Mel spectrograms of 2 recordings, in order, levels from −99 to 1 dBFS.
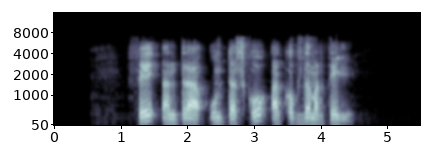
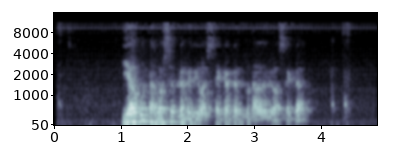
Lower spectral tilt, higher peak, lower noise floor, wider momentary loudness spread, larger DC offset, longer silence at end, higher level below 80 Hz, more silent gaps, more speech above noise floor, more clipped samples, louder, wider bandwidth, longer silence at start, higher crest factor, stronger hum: second, -4.5 dB/octave vs -8.5 dB/octave; about the same, -4 dBFS vs -2 dBFS; first, under -90 dBFS vs -63 dBFS; second, 9 LU vs 13 LU; neither; first, 1.05 s vs 0.45 s; second, -66 dBFS vs -60 dBFS; neither; first, over 69 dB vs 42 dB; neither; about the same, -21 LUFS vs -22 LUFS; second, 7.4 kHz vs 11.5 kHz; first, 1.25 s vs 1 s; about the same, 20 dB vs 22 dB; neither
